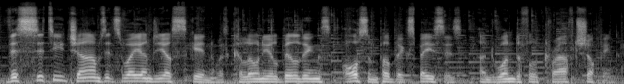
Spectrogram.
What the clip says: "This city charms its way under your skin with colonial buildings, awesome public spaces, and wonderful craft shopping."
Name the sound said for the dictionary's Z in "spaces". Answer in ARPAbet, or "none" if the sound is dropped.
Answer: Z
